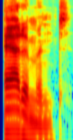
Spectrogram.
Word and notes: adamant: American English

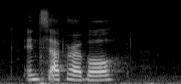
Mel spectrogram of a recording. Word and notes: inseparable: American English

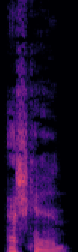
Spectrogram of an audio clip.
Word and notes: ashcan: Australian English

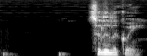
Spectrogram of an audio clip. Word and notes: soliloquy: Australian English

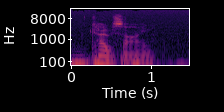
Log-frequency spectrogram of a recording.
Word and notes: cosine: British English

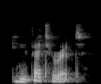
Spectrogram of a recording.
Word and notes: inveterate: British English

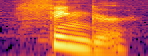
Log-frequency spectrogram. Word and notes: finger: American English

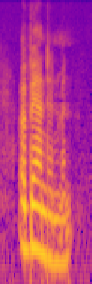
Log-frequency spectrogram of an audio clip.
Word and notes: abandonment: American English

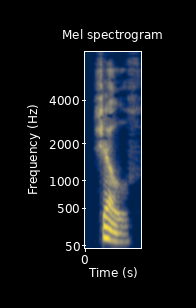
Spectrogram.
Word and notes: shelve: Australian English

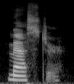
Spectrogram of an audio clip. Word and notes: masterfully: American English

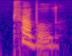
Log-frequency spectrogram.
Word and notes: troubled: American English

